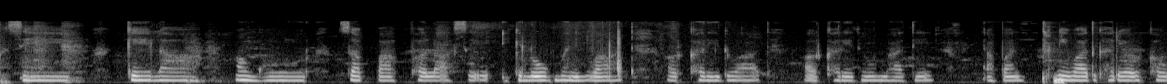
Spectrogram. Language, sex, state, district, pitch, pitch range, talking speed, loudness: Chhattisgarhi, female, Chhattisgarh, Bastar, 185 Hz, 180-190 Hz, 115 wpm, -20 LUFS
